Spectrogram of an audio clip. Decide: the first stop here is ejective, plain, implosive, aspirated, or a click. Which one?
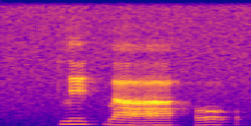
plain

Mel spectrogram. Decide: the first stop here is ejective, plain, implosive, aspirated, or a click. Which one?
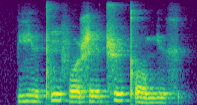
ejective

